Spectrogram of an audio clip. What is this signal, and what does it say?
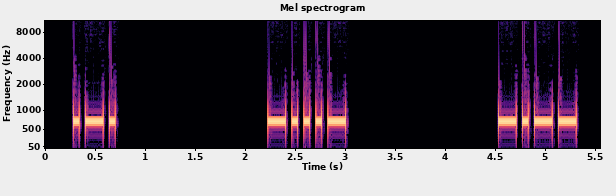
Morse code, heard as a keyed tone, about 20 wpm, spaced as for 5 wpm, 700 Hz. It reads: R<BT>Y
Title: 224 Lesson 36e - BT - Three Characters 20wpm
